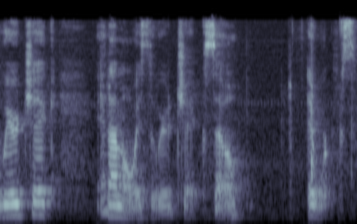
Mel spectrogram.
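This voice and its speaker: A woman with a slight northern US accent talks at a medium pitch with fairly even intonation. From US Midwest, Michigan. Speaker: book and movie vlogger. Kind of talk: casual vlog monologue. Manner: casual with frequent fillers (um, uh).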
